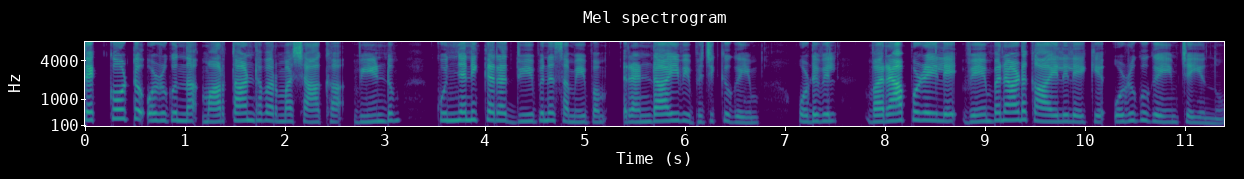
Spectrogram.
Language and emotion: Malayalam, neutral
